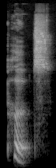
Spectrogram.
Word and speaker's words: put: So not ooh like in you, but almost like that neutral schwa. So practice it with me. Put, could, shook.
